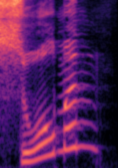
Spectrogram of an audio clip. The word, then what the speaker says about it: Suleman: I'm going to say it's pronounced Suleiman. S-U-L-E-M-A-N.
